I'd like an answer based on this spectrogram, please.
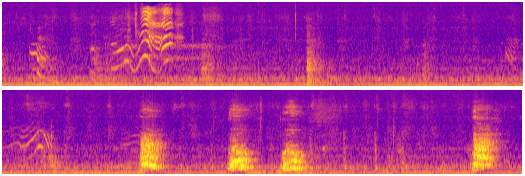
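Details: Newborn Bernese Mountain Dog puppies in their first days, filmed as the mother, Bear, delivers her litter: thin rising squeaks early on, then a series of short, sharp whimpering cries a second or two apart over a steady low hum.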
